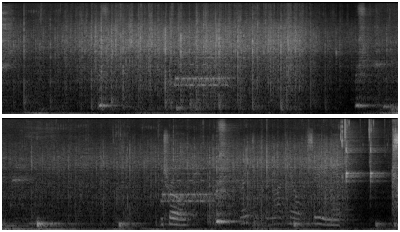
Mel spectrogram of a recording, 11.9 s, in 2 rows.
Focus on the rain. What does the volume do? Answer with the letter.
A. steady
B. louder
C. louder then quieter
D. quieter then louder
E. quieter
D.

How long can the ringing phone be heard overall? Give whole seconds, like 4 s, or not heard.
2 s.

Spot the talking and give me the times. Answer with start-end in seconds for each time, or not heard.
8.3-11.8.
